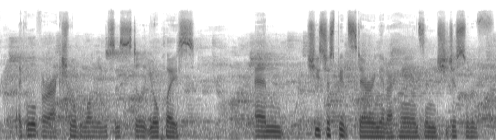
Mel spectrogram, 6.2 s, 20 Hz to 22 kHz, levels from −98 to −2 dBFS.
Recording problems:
chatter from many people; loud; throughout; 9 dB below the speech

